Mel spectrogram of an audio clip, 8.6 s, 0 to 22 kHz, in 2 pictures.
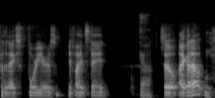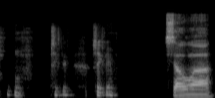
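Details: Adult man with severe Tourette syndrome, diagnosed at 27, whose most reliable verbal tic is involuntarily saying "Shakespeare"; he also reports involuntary yelling and screaming: Tourette syndrome vocal tic.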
